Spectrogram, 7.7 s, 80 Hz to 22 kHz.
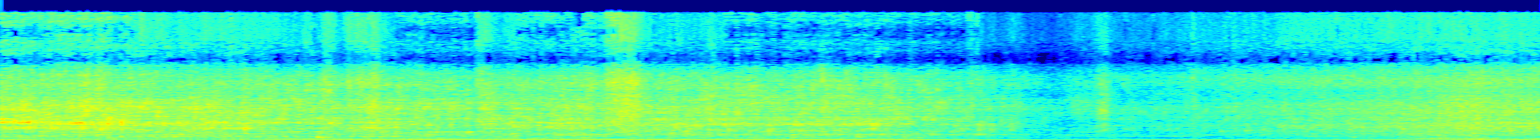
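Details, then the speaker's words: Whirlpool Duet front-load washer, 10+ years old, after repair: the drain pump gives a steady, even hum under water rushing out, with no rattle; the earlier vibration is gone, the pump is draining normally and there are no leaks. "All right, the pump is on. And yes, I think that took care of our vibration too. Going in the drain."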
